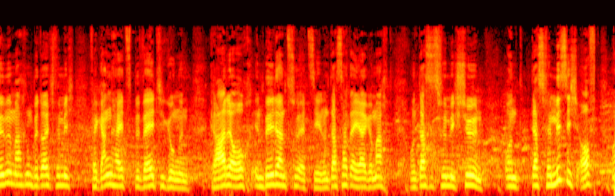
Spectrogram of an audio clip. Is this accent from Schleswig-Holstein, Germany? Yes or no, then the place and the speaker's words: yes; Norderstedt, Schleswig-Holstein, Germany; Ich komme auch ursprünglich aus Norderstedt, ne?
